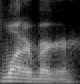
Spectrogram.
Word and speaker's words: Whataburger: It's Whataburger.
